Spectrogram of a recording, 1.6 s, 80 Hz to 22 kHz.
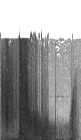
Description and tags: Quick pitch-down, degenerates into saturated distortion.Taken from a live processing of a drum solo using the Boss DM-300 analog Delay Machine.
glitch, lofi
